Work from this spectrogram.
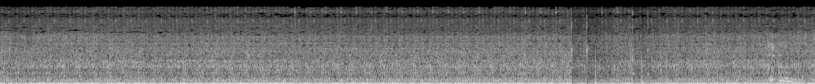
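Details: Car with a misfire after new spark plugs were fitted: lumpy, uneven idle with irregular stumbles and a dip partway through, a cylinder misfiring because two plug leads were swapped against the 1-3-4-2 firing order.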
